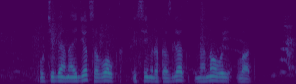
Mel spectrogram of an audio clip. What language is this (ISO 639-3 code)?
rus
